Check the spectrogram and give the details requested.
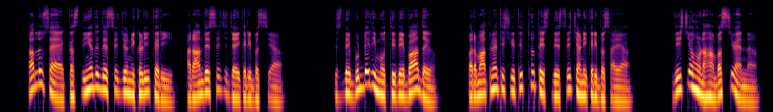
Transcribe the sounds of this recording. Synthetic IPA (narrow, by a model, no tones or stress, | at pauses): t̪aːlusɛkɐsd̪ɪjãd̪ed̪eːsed͡ʒonɪkɭikɐɾihɐɾãːd̪eːset͡ʃəd͡ʒaːikɐɾibɐsja | t̪ɪs̬d̪ebʊɖːeɾimoːt̪id̪ebaːd̪ | pɐɾəmaːt̪mɛ̃t̪ɪsɪjot̪ɪt̪ʰːut̪eːsd̪eːset͡ʃɐɽ̃ikɐɾibɐsaːja | d͡ʒɪːs̬t͡ʃoɦʊɽ̃ɐɦãbɐsjoɦɛn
